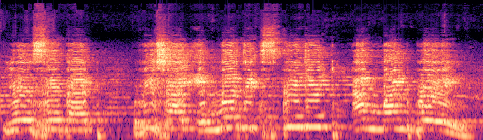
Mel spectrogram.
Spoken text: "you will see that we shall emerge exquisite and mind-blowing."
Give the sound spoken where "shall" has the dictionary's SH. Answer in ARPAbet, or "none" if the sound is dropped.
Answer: SH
